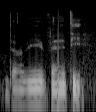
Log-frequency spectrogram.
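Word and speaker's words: Dahvie Vanity: D-A-H-V-I-E, Vanity. – Davi Vanity.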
